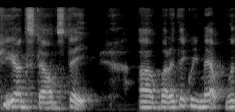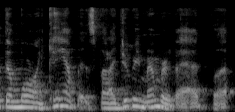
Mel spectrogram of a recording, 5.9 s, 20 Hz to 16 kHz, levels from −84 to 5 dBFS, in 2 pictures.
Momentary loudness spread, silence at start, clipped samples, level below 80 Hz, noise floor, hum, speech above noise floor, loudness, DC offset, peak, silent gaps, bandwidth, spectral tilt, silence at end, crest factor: 10 LU; 0 s; under 0.1%; -68 dBFS; -50 dBFS; none; 21 dB; -29 LUFS; under 0.1%; -12 dBFS; none; 13 kHz; -5 dB/octave; 0.05 s; 16 dB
